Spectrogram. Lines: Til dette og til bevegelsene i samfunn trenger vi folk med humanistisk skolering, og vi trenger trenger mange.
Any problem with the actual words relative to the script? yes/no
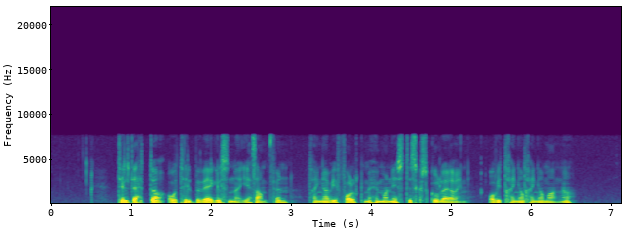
no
